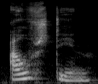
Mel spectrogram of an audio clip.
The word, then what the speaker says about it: aufstehen: Como eu expliquei no meu vídeo anterior sobre a pronúncia do alemão, os verbos separáveis são acentuados no prefixo. A pronúncia dos verbos seguintes são aufstehen, anziehen.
